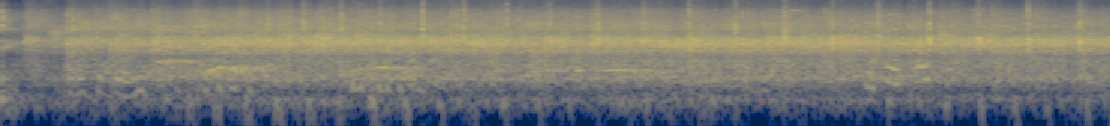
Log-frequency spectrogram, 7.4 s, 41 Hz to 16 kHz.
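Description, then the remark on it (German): Sustained audience applause for the guests at a live event at the Grünspan in Hamburg on 23 February, a dense steady wash of many hands clapping at even loudness for several seconds, with faint murmuring voices and a few whoops mixed underneath. “Einen fetten Applaus”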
